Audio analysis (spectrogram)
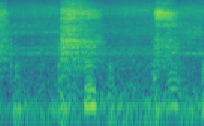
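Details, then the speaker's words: Overtype high-speed steam engine with top valve gear, run below full rpm because not on a solid base, boiler with coal and wood fire doors: soft even exhaust chuffs and hiss about every half second, no knocks; smooth normal running. "It's a pretty high-speed engine. We can't run it at full RPM right now because the engine is not on a solid base and we'll shake the chimney loose and a bunch of other things."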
